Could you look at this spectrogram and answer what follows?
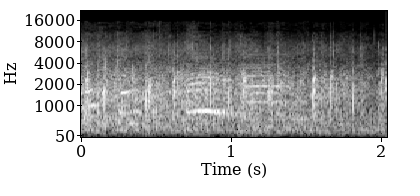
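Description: Steady, dense applause from a pageant audience at the Miss International 2024 final, sustained and even throughout with no break.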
